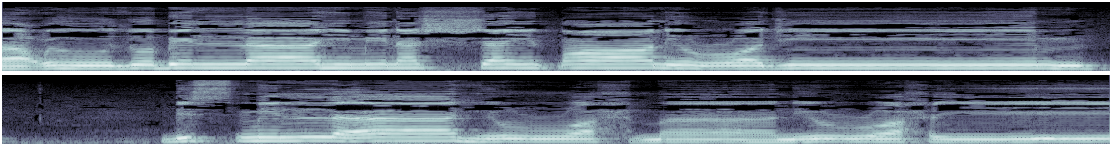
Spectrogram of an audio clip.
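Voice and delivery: slow, drawn-out melodic tajweed chant; slow Quranic recitation. Shown as a demonstration. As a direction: recite it slowly and reverently, stretching each vowel.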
